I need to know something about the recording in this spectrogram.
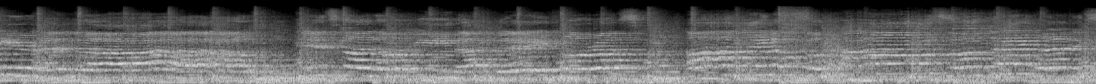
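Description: A woman singing a pop-style musical-theatre ballad live, with sustained, gliding notes, over a live band of electric guitars, bass and keyboard.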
